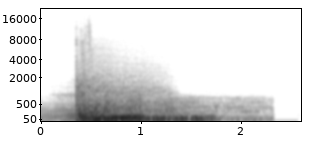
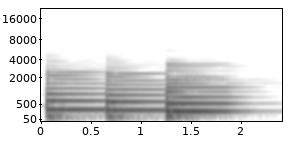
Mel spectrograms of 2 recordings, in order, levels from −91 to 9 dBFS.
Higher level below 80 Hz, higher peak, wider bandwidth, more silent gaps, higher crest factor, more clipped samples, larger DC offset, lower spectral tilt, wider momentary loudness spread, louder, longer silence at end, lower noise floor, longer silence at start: first, -20 dBFS vs -62 dBFS; first, -2 dBFS vs -14 dBFS; second, 2.4 kHz vs 4.3 kHz; neither; about the same, 16 dB vs 16 dB; neither; neither; about the same, -11 dB/octave vs -10.5 dB/octave; first, 14 LU vs 10 LU; first, -17 LUFS vs -29 LUFS; first, 0.85 s vs 0.35 s; about the same, -48 dBFS vs -50 dBFS; first, 0.25 s vs 0.05 s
